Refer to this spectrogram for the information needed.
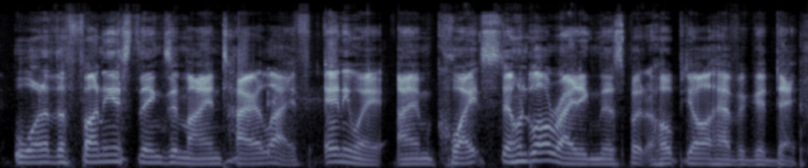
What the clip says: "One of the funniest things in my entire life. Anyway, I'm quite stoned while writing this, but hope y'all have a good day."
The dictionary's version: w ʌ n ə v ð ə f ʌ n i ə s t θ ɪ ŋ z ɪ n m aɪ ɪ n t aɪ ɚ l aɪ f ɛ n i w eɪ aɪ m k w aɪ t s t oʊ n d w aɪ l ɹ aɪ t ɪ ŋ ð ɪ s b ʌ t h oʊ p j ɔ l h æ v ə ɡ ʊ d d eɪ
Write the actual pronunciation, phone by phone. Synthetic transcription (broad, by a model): w ʌ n ə v ð ə f ʌ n i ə s t θ ɪ ŋ z ɪ n m aɪ ɪ n t aɪ ɚ l aɪ f ɛ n i w eɪ aɪ m k w aɪ t s t oʊ n d w aɪ l ɹ aɪ t ɪ ŋ ð ɪ s b ʌ t h oʊ p j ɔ l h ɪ v ə ɡ ʊ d d eɪ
